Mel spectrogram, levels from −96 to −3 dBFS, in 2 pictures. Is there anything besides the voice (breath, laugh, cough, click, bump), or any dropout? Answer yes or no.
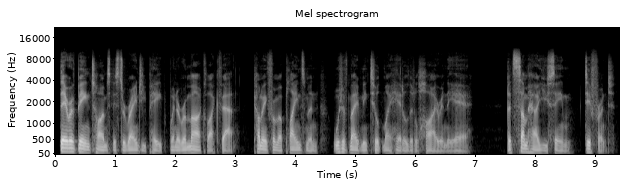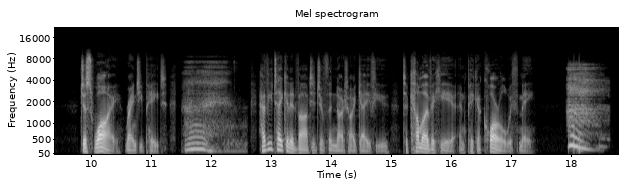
yes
